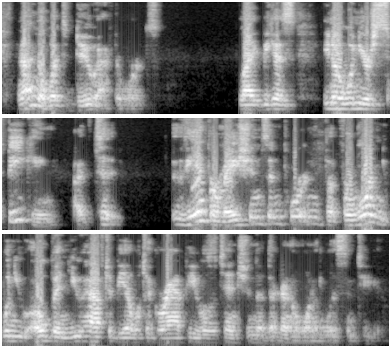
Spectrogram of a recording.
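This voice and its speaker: This man talks at a fairly quick pace, his loudness swinging widely. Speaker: podcast co-host and preacher. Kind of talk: casual chat.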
